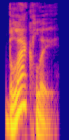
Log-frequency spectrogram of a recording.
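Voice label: "blackly", British English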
